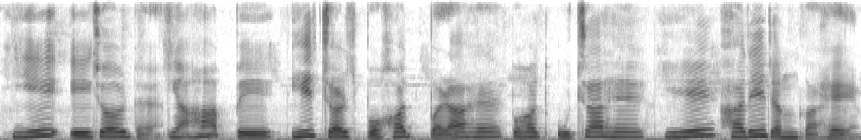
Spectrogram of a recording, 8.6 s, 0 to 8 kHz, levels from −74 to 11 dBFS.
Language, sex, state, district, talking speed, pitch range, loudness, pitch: Hindi, female, Bihar, Begusarai, 130 wpm, 215-255 Hz, -15 LUFS, 235 Hz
